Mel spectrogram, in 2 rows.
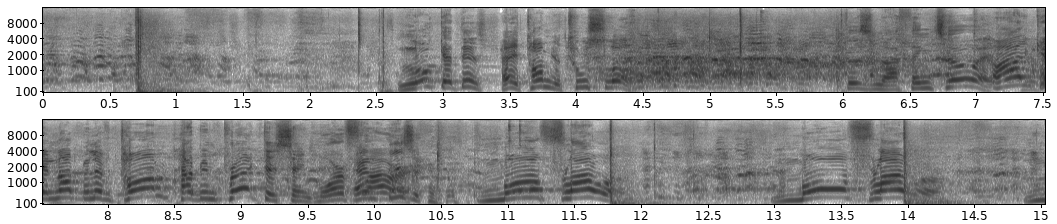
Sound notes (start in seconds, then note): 4.9 audience laughs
